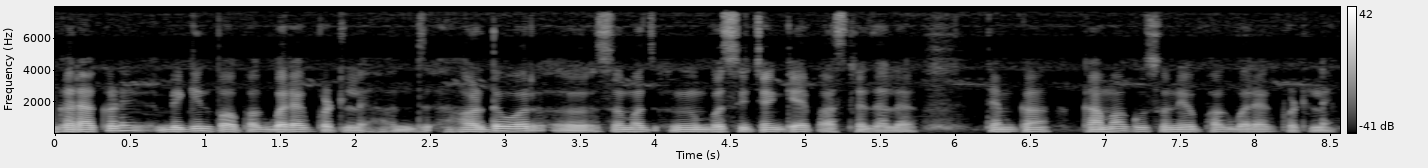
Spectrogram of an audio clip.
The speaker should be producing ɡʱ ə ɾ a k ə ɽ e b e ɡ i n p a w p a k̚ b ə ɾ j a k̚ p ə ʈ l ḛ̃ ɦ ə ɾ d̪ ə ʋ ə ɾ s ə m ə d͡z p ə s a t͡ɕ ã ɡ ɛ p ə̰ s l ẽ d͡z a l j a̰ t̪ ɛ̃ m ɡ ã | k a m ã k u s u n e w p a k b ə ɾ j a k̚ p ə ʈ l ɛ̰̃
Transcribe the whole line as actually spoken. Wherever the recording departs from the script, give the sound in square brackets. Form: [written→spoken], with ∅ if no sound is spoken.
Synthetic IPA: ɡʱ ə ɾ a k ə ɽ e b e ɡ i n p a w p a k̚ b ə ɾ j a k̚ p ə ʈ l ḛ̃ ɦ ə ɾ d̪ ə ʋ ə ɾ s ə m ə d͡z [p→b] ə s [a→i] t͡ɕ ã ɡ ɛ p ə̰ s l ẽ d͡z a l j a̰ t̪ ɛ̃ m [ɡ→k] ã | k a m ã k u s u n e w p a k b ə ɾ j a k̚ p ə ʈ l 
